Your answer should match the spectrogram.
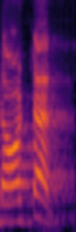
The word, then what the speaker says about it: daughter: Doctor അല്ലടാ, ഡോട്ടർ. DAUGHTER, ഡോട്ടർ, മകൾ. ഡോക്ടറോ? അത് ഡോക്ടർ. DOCTOR, doctor. നമ്മളെ പരിശോധിക്കുന്ന ആള്. ഈ ഡോട്ടർ DAUGHTER, ഡോട്ടർ, മകൾ. രണ്ടും വ്യത്യാസമുണ്ട്. ഉച്ചാരണം വരുമ്പോ ഡോക്ടർ എന്ന് നമ്മള് സാധാ ഡോക്ടർ പറയുന്നു. മകൾക്ക് അങ്ങനെ എന്തോ ഒരു വ്യത്യാസം. ഡോട്ടർ. അവിടെ സി വരില്ല, സി പ്രൊണൗൺസിയേഷൻ വരില്ല, സി ഇല്ല അതിനകത്ത്. മറ്റേത് ഡോക്ടർ, ഒരു എന്നുള്ള ഒരു പ്രൊണൗൺസിയേഷൻ ഡോക്ടറിന് വരും.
